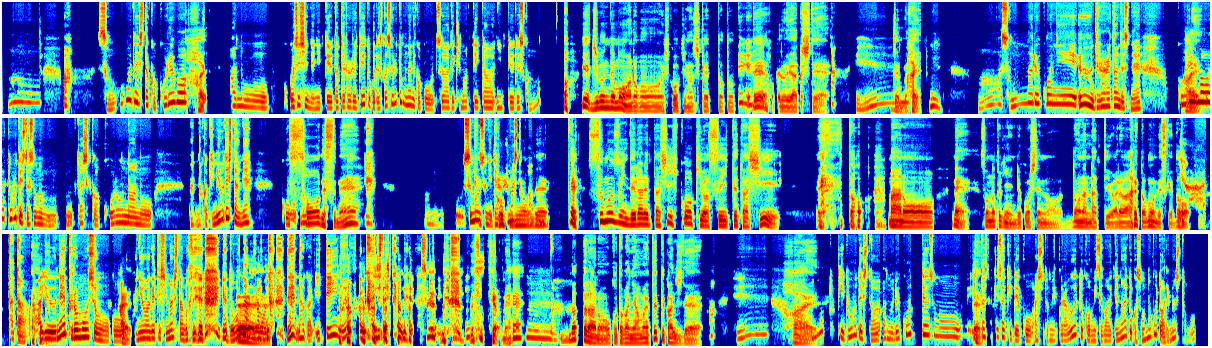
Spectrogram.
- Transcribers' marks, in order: laughing while speaking: "えっと"; laugh; in English: "プロモーション"; laughing while speaking: "しましたので"; laugh; laughing while speaking: "で ですよね"; laughing while speaking: "感じでしたよね、確かに"
- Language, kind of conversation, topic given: Japanese, podcast, 毎年恒例の旅行やお出かけの習慣はありますか？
